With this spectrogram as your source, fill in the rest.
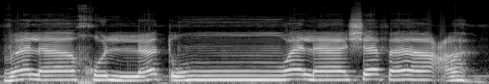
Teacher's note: تنوین کے بعد یمون میں سے پھر واو ہے تو یہاں بھی ادغام بالغنہ ہو رہا ہے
